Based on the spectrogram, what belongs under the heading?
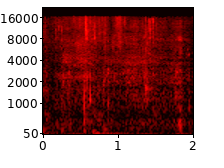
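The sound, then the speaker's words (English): Wet chewing of soft canned bread with poblano butter, a few moist bites and smacks spread over two seconds, with no talking. “Better, it makes it more like I can chew through it now and swallow it.”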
